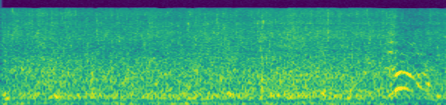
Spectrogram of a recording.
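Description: Steady broadband rush of a flowing water current in the survival game Frozen Flame, continuous and fairly even throughout, with a faint brief tonal chirp near the end.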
